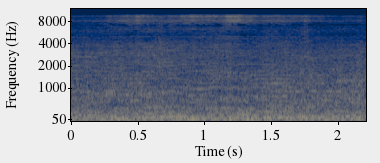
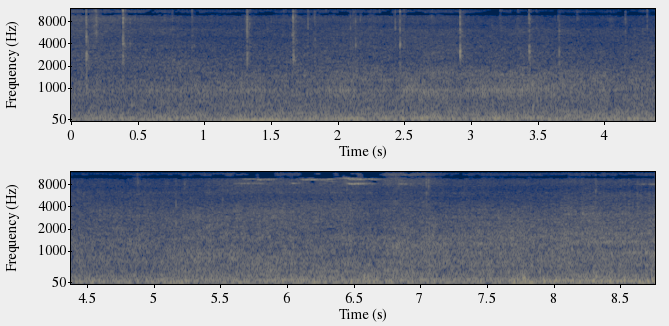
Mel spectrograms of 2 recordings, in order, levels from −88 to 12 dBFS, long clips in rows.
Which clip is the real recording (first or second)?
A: second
